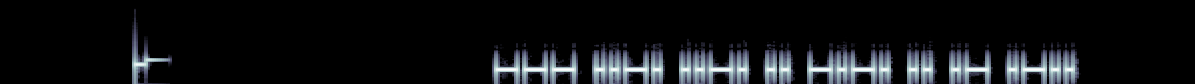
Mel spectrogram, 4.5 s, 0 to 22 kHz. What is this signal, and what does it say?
Morse code, heard as a keyed tone, about 44 wpm, 700 Hz. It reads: OFFICIAL
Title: Top 751-1000 Words 45wpm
